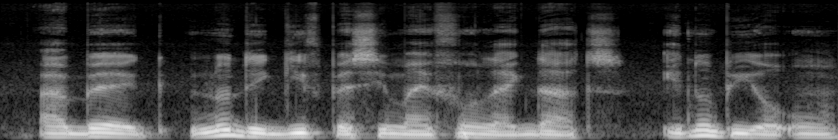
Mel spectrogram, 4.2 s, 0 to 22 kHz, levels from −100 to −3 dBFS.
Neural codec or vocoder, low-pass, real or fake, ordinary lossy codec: none; 19.8 kHz; real; none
